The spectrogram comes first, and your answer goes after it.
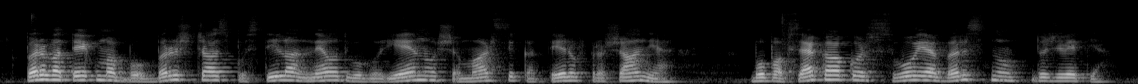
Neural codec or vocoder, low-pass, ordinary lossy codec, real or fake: none; none; none; real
